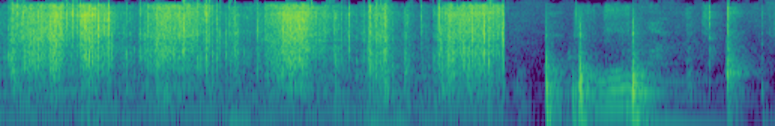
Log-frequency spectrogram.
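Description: Fresh strawberries are smushed by hand with a spoon in a bowl, giving close, wet squelching and crunching, first in a dense busy stretch and then in a few separate squishes.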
